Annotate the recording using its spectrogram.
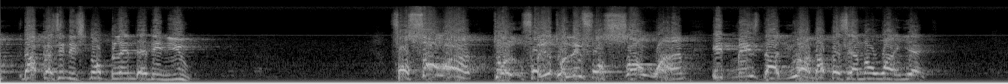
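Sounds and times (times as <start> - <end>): man speaking: 0.0 - 2.1, 3.9 - 9.4
steady low hum: 0.0 - 10.0.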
